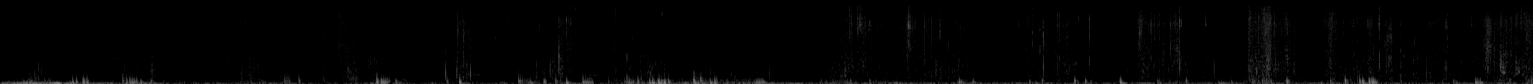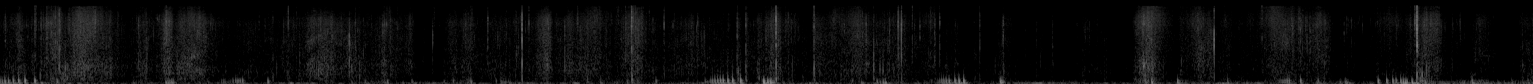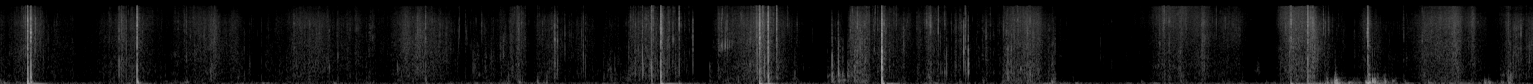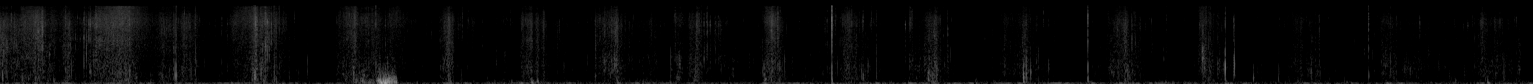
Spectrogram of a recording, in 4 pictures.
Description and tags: Soft walking through very dry leaves and twigs
autumn, branches, dry, fall, feet, field-recording, footstep, footsteps, forest, leaves, nature, outdoors, path, step, steps, twigs, undergrowth, walk, walking, woods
